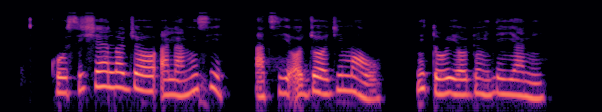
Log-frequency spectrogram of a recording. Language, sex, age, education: Yoruba, female, 30-45, tertiary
